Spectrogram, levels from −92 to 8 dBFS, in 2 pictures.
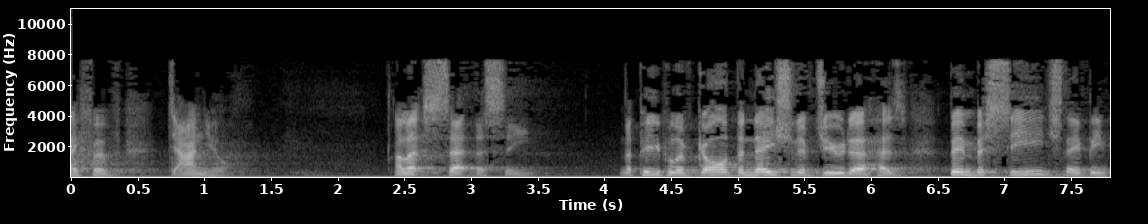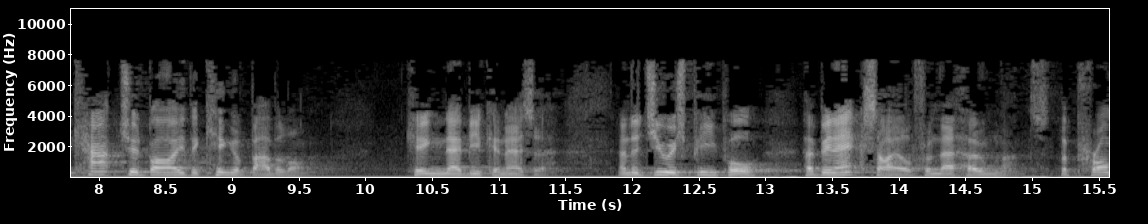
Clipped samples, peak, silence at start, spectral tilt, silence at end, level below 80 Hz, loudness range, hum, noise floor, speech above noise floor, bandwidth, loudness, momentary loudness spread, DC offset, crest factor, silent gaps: under 0.1%; -2 dBFS; 0 s; -4.5 dB/octave; 0 s; -62 dBFS; 5 LU; none; -61 dBFS; 37 dB; 8 kHz; -24 LUFS; 15 LU; 1%; 22 dB; none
